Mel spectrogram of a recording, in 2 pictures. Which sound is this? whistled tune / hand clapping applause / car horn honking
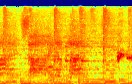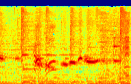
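whistled tune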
